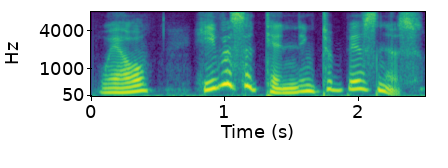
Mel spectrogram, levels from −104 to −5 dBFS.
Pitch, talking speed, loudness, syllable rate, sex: 230 Hz, 145 wpm, -15 LUFS, 4.5 syllables/s, female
